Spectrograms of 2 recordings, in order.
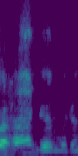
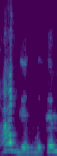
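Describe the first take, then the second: First: The greeting sounds leering and suggestive. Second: The greeting sounds casual and friendly. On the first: The compliment is a come-on. The speaker calls it wrong. "you don't look them up and down and go" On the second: The compliment is just a friendly everyday greeting. The speaker calls it right. "As if it's the average thing you do every day"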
